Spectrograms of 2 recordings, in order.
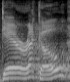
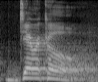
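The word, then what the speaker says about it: derecho: this storm called a dereko is on its way fast excuse me dude i'm sorry but i think that's pronounced dereko oh uh this dereko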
